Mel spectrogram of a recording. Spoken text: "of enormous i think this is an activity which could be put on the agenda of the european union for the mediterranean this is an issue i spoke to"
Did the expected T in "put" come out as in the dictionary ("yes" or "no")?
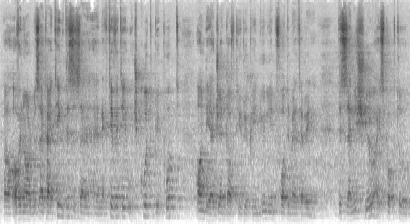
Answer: yes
